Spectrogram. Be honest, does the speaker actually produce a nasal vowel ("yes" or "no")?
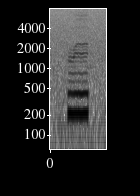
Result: no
